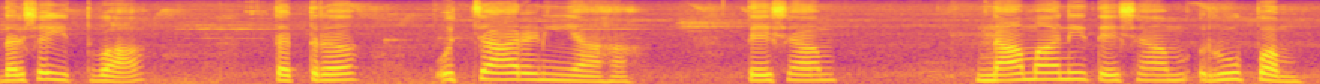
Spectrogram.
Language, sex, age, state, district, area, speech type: Sanskrit, female, 45-60, Maharashtra, Nagpur, urban, spontaneous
